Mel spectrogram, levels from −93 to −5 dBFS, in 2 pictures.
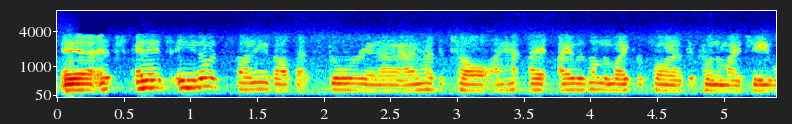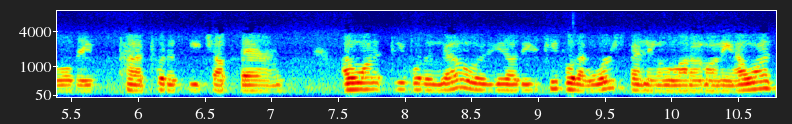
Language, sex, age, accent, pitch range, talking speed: English, female, 40-59, American, 155-185 Hz, 325 wpm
